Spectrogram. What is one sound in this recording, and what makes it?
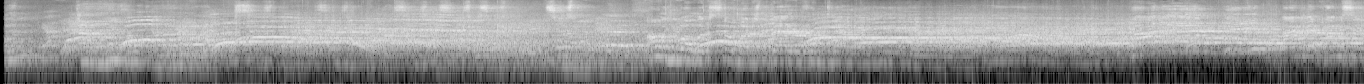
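A woman sings loudly through a microphone.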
